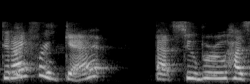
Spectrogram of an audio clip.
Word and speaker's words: Subaru: Subaru is not, in fact, pronounced to Subaru. – Wait a second. Does Subaru have a silent T at the beginning? – It does not, but for some reason, like, it's spelled with a S, but for some reason I was like, oh, Subaru, like tsunami. Subaru had a T, and I don't know why.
